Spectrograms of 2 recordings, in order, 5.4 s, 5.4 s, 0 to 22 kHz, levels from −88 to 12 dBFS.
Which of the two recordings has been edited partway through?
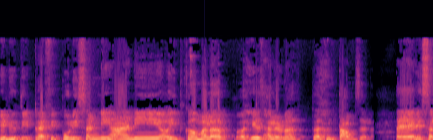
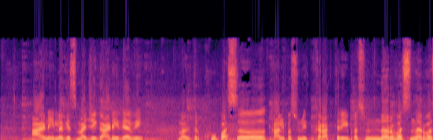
first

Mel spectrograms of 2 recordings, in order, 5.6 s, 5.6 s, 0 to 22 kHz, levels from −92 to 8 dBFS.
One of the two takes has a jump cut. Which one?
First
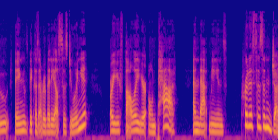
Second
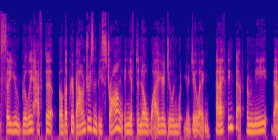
second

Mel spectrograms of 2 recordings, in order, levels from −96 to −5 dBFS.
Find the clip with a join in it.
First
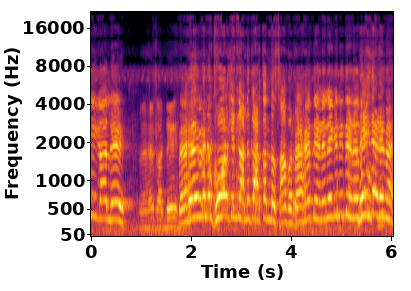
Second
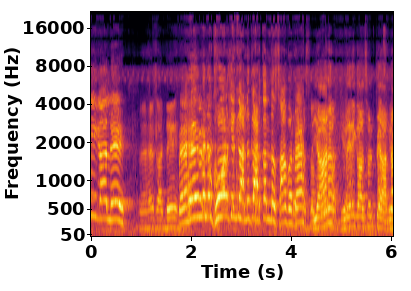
second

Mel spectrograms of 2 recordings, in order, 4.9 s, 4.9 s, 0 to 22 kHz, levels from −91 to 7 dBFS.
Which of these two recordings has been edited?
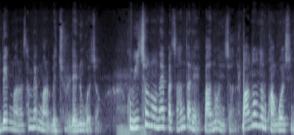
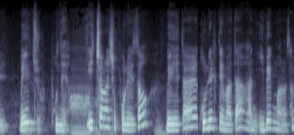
first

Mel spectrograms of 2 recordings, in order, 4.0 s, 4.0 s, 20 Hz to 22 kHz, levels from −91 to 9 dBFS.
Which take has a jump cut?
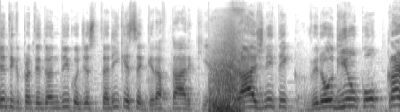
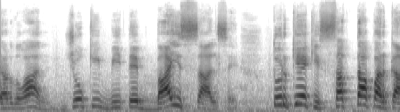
first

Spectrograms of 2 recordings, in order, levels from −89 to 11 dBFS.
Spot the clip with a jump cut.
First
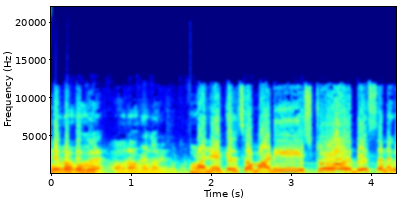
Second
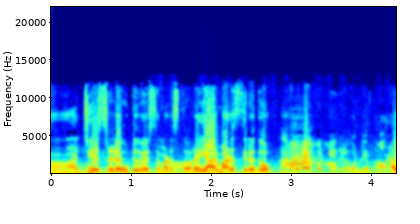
first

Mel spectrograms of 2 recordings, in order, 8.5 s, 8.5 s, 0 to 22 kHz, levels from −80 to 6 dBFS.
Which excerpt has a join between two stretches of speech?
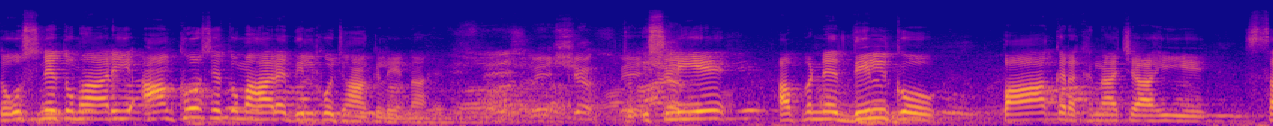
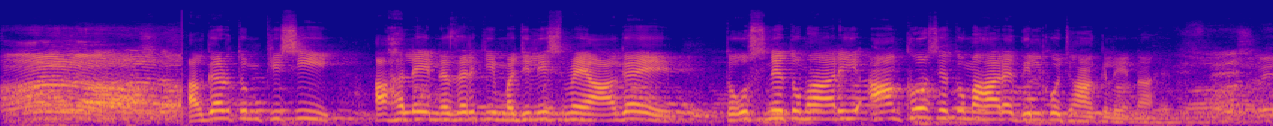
second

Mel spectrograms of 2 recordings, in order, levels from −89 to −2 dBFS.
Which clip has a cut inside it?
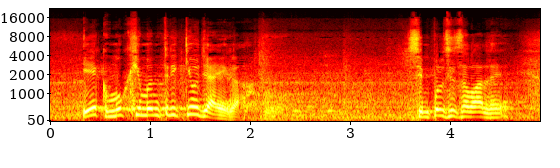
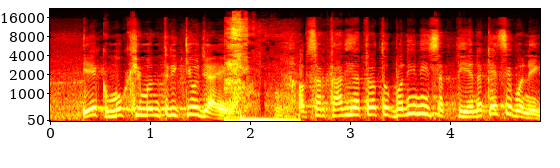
second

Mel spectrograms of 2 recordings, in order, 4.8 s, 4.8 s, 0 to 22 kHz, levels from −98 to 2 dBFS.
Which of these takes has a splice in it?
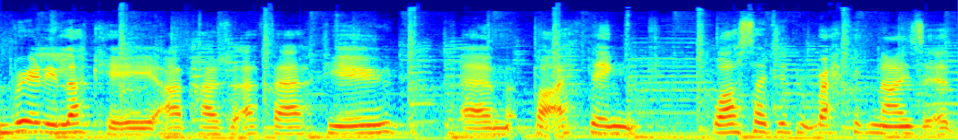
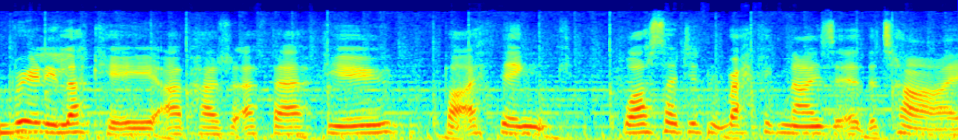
second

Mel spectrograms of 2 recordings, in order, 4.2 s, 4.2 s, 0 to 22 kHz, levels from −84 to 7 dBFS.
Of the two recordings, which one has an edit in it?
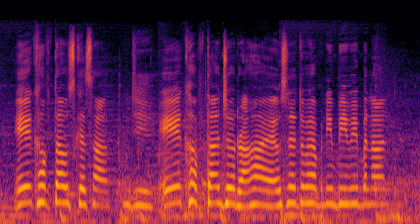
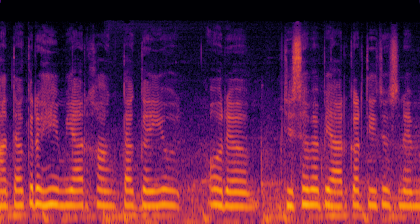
first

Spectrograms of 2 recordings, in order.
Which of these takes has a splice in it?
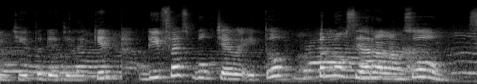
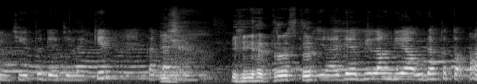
first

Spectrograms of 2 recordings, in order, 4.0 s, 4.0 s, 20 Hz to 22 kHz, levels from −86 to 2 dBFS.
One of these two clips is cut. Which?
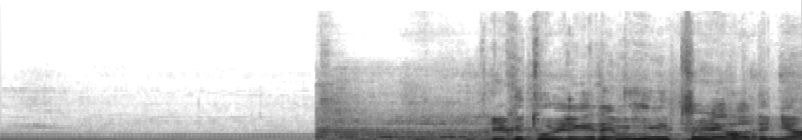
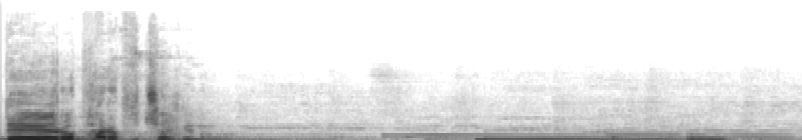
first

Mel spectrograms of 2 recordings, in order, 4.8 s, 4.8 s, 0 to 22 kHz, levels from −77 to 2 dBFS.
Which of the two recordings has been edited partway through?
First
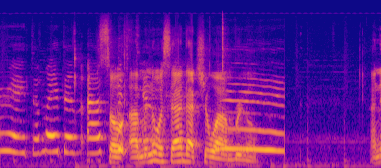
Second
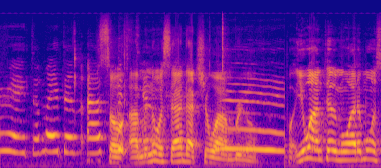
second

